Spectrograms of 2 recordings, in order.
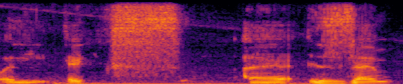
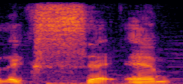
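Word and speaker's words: XAMPP: بروح داخل على جوجل، تمام، واخش على موقع اسمه الاكس الزامب او الاكس امب، ماشي كده، على حسب ما انت هتنطقها، ماشي كده، وانزل اخر اصدار لي، وانزل اخر اصدار لي، ماشي كده.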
